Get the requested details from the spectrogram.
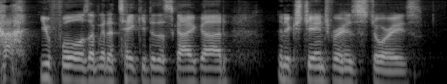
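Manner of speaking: ordinary talk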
